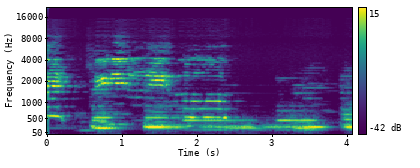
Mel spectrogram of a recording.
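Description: Electronic keyboard played with an organ sound: sustained chords that change every second or so and swell in loudness.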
